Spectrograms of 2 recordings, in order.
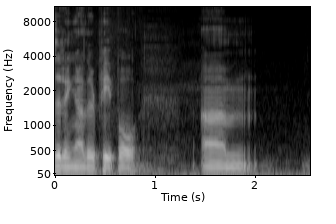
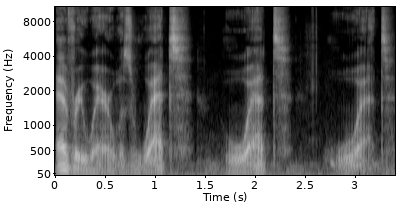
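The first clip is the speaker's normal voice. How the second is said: narrator voice trailing into whisper. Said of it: "your Alec Baldwin impression".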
